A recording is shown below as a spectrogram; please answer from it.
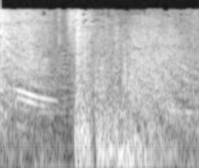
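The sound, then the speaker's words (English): A sci-fi blaster firing, a short falling whine followed by a loud, sharp burst that dies away in a rough rumble. “Murg aimed, fired, and brought down a Sulistan guard.”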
